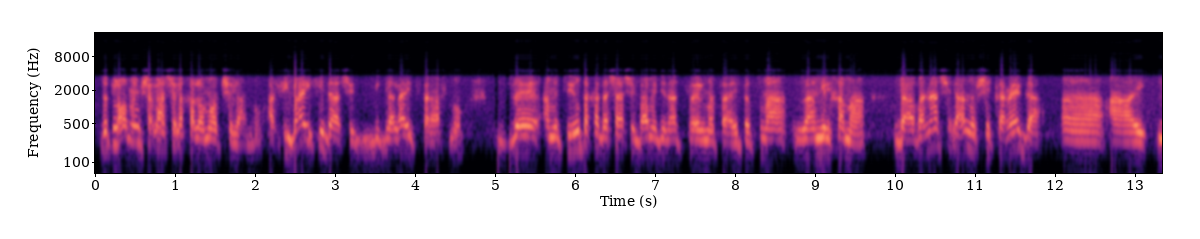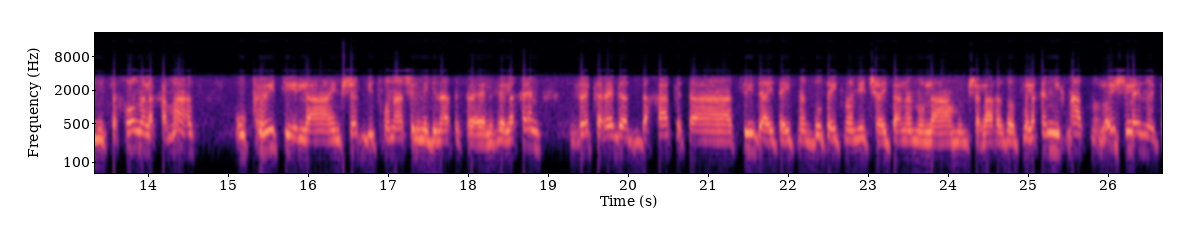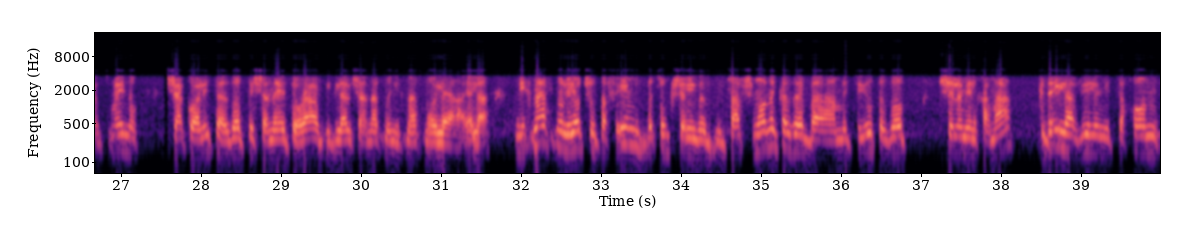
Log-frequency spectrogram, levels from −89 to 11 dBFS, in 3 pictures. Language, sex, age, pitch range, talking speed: Hebrew, male, 50-69, 125-170 Hz, 115 wpm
